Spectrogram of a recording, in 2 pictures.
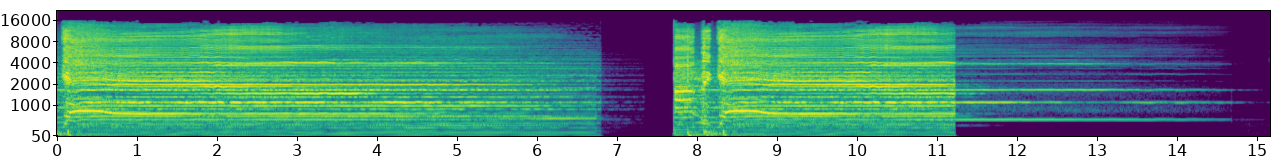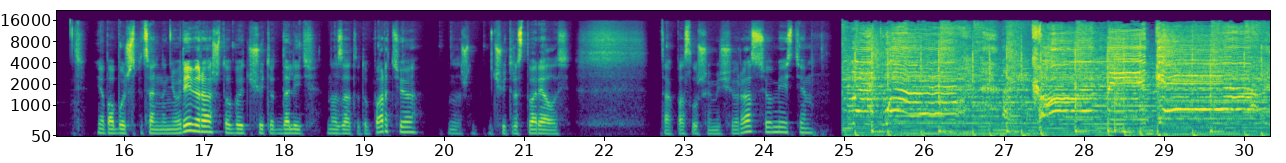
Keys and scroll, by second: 6.4 space, 14.3 space, 24.6 space.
